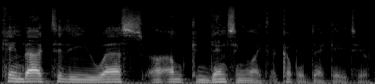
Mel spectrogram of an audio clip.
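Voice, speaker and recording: Fifties New Yorker, interview guest, husky and loose, full of restarts. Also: male voice, fairly low pitch, very animated, normal speed, darkish tone, no echo. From the Bronx, New York. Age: 50s. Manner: rambling, frequent fillers and restarts. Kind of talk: casual interview talk.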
